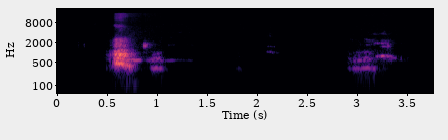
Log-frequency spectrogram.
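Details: Cavalier King Charles Spaniel puppies playing and exploring together indoors: one sharp, loud bark-like yelp with a short tail, then after a two-second pause a softer, broken yip.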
